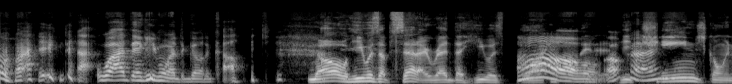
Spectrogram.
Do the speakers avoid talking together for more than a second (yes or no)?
no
